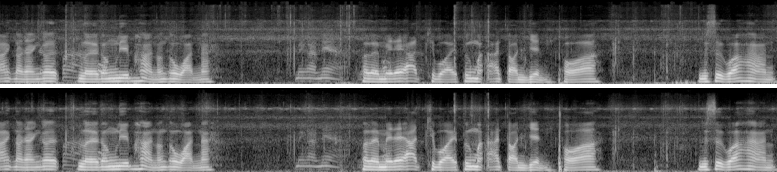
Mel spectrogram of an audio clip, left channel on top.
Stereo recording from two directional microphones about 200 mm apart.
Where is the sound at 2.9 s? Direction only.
55° left (ahead or behind).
